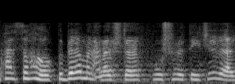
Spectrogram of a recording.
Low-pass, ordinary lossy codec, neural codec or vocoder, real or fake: 7.2 kHz; none; codec, 16 kHz in and 24 kHz out, 0.4 kbps, LongCat-Audio-Codec, two codebook decoder; fake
